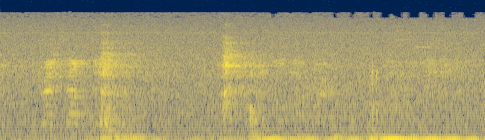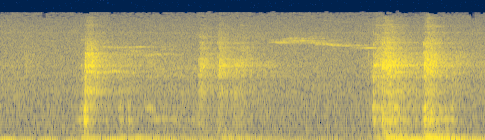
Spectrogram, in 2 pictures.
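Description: A ball is kicked with thuds in a large echoing hall.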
